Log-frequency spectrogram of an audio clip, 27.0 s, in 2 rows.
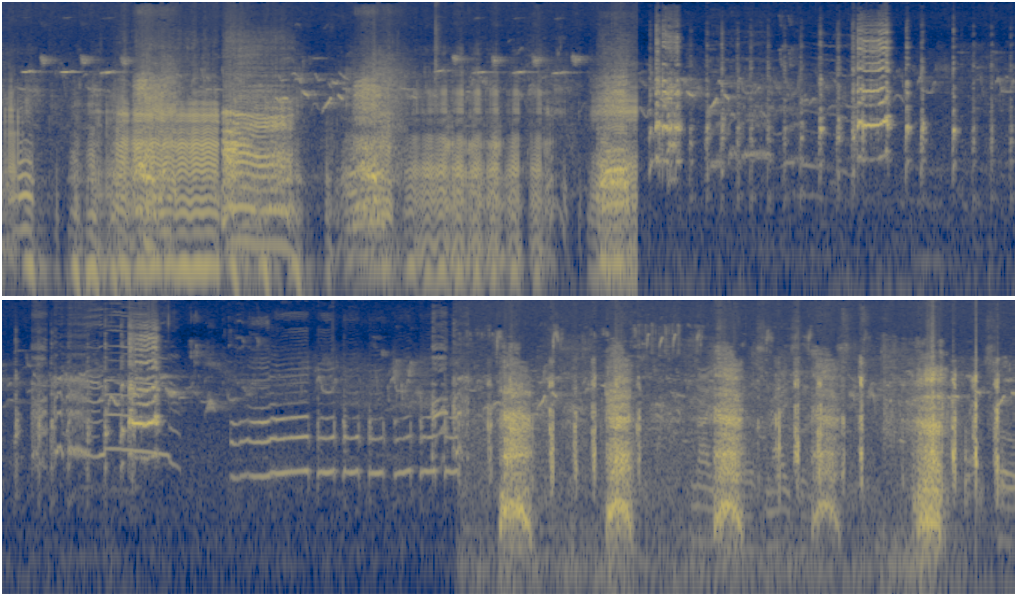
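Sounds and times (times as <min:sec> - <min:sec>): deep animal roar: 0:00.0 - 0:08.5, 0:19.6 - 0:25.0, 0:25.6 - 0:26.5
chickens clucking: 0:05.2 - 0:15.9, 0:16.6 - 0:27.0.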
